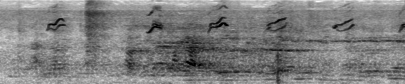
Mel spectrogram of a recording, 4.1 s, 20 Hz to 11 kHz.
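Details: Seven-day-old Streak-eared Bulbul nestling, its eyes just opened, Ubon Ratchathani, Thailand, 9 April 2023; thin high upslurred squeaks repeat several times a second over low background rumble and murmur.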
